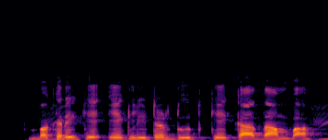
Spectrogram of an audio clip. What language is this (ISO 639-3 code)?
bho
